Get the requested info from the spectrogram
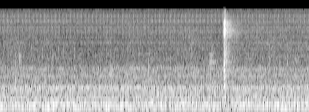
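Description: Quiet steady room hiss, broken once near the end by a single short, sharp click.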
